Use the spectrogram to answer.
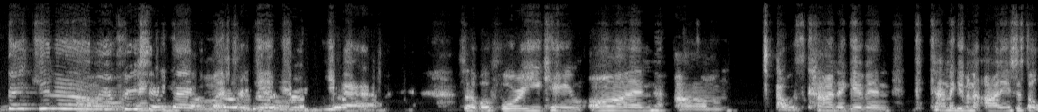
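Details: Adult speakers in an interview; ordinary conversational speech.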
